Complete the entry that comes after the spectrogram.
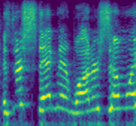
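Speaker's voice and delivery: high, incredulous complaint; hammed-up revolted bewilderment; mock disgust. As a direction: play someone hunting for a foul smell. Playing someone hit by the stench.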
